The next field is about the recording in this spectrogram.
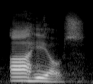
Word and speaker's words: hagios: The term that is used is hagios. H-A-G-I-O-S. It's actually pronounced ahios because of the silent H. And really, the G is not very, very strong.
